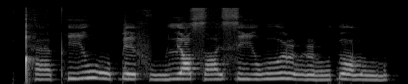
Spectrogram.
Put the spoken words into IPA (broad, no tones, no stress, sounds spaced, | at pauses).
ǃʰ æ̤ pʰ i w o̤ ɓ e f ṳ lʲ ɒ sˤ e̤ s i w u ɭ o̤ ɭ o̤ ɗ o lˠ ṳ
